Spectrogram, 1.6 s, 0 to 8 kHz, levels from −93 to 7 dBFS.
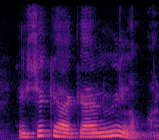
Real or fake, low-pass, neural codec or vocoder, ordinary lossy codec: real; none; none; none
